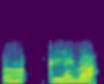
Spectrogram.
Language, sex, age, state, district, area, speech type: Manipuri, female, 18-30, Manipur, Senapati, rural, conversation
